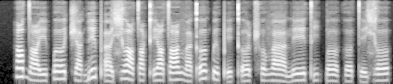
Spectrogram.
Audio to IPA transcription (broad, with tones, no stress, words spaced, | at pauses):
ʌ˦dˤeː˨ pʌː˧ t͡ʃa˨ɡ͡be˦ pʼa˨ɕʌː˦˨ tˤʌ˧kʼeː˧ tˤɘː˧va˨kʼʌː˦k͡pɘ˧ pʼe˨kʼʌː˧ʈ͡ʂʰʌ˧ vaː˦˨neː˦tʼi˦˨k͡pʌː˦˨ kʌ˧ te˨ɕʌ˦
